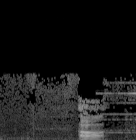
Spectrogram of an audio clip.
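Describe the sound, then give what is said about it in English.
A telephone rings once in a short, bright, loud electronic burst, standing out briefly against a quiet murmuring room. “That's not my phone, is it?”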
